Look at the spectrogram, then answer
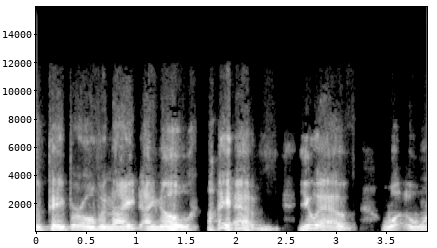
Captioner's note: laughter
